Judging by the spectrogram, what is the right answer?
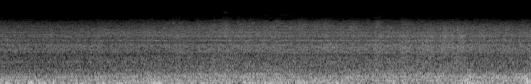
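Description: Long rake of Yeoman hopper wagons on a stone train rolling past: a steady rumble of steel wheels running on the rails.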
